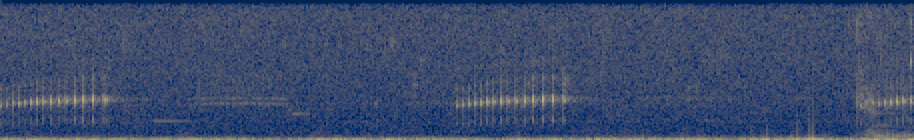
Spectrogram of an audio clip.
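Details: In early spring beside cattail ponds in a park, a Western chorus frog gives short, rising, rattling trills about half a second long, every two seconds, over low wind rumble and a faint whistle.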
